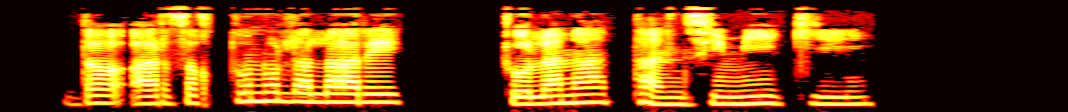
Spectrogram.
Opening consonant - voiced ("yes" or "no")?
yes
